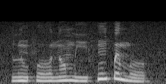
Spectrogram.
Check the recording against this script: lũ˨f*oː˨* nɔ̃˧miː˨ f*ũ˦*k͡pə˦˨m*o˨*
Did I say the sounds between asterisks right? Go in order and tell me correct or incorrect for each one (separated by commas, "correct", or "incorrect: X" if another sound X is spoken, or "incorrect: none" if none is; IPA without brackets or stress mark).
correct, correct, correct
